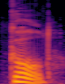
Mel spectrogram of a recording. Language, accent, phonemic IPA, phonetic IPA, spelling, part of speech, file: English, General American, /ɡoʊld/, [ɡold], gold, noun / symbol / adjective / verb / adverb, En-us-gold.ogg
- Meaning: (noun) 1. (uncountable) A heavy yellow elemental metal of great value, with atomic number 79 2. A coin or coinage made of this material, or supposedly so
